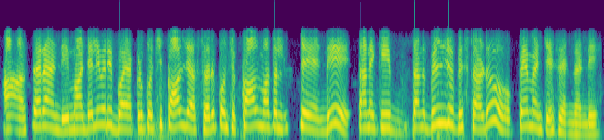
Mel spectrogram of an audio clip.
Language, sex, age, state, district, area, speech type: Telugu, female, 60+, Andhra Pradesh, Chittoor, rural, conversation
